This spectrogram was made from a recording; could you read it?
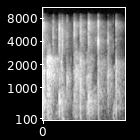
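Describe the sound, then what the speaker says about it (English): Board members at a public board of directors meeting give a round of applause, a few people clapping in distinct uneven claps close to the microphone for just over a second before it fades out. "So round of applause, please, board."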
